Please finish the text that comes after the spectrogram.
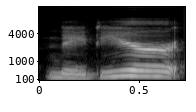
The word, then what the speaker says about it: nadir: The axis symbolizes at the center of the cosmos, partitioning the world into 6 directions: north, south, east, west, the nadir, and the zenith. And that's spelled N-A-D-I-R, and zenith, Z-E-N-I-T-H.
